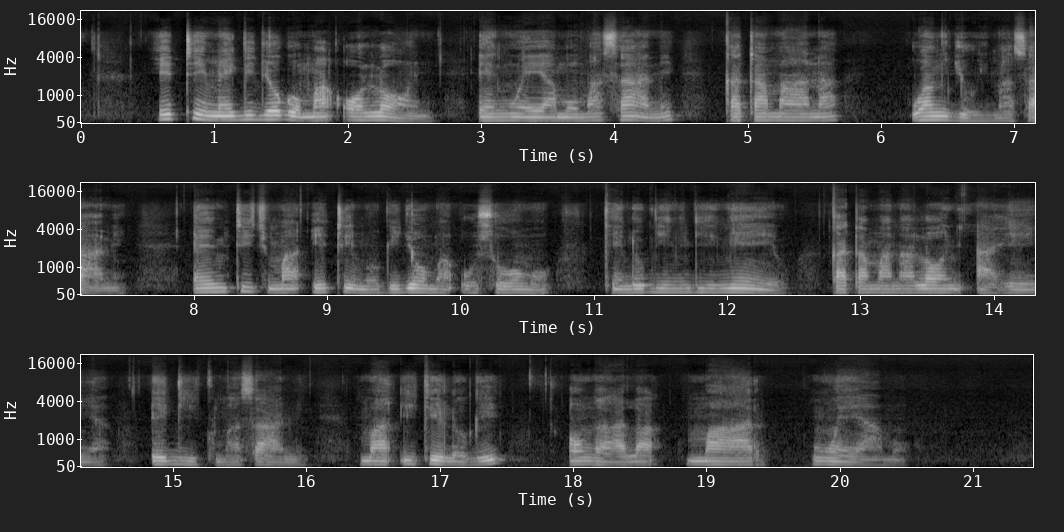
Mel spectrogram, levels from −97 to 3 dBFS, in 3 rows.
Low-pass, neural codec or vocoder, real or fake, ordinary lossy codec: none; codec, 44.1 kHz, 7.8 kbps, Pupu-Codec; fake; none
